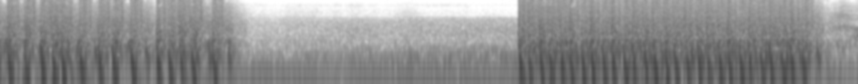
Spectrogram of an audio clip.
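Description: Rapid automatic gunfire in the mobile game PUBG Mobile comes in two loud, close bursts of fast rattling shots, separated by a few seconds of quieter background.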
